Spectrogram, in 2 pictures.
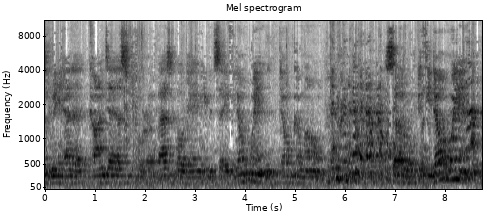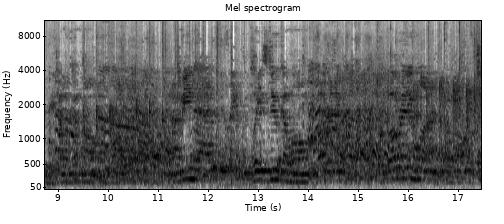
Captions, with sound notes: and me had a contest or a basketball game, he would say, if you don't win, don't come home. (group laughing) So if you don't win, don't come home. I mean that, please do come home. You've already won.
